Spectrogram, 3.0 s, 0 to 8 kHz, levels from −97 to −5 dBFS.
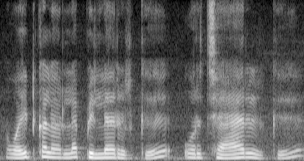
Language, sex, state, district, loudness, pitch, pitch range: Tamil, female, Karnataka, Bangalore, -17 LUFS, 195 Hz, 180-210 Hz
